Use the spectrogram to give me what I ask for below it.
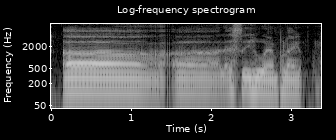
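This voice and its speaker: In an Alabama accent, a man speaks with a dark, mellow tone on a very clean recording with a silent background. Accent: US Southern (Alabama). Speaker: fantasy sports streamer. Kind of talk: live stream Q&A. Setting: live stream. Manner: casual.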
